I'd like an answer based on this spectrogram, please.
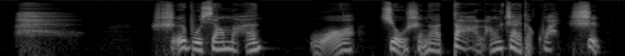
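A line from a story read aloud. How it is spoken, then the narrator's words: Old man sighing. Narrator (Chinese): 老者叹气道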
